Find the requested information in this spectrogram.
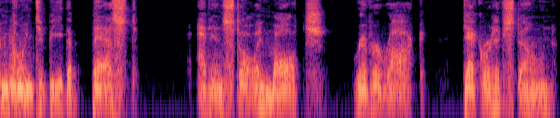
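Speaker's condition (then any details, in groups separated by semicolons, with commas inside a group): Throat cancer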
